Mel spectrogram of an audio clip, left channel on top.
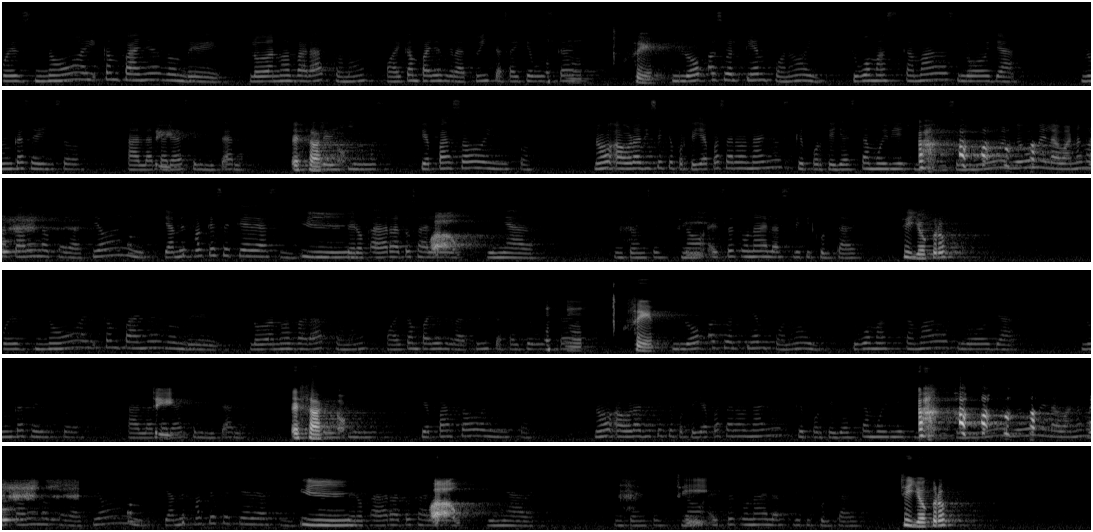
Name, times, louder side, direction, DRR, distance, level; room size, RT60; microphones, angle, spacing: voice 1, 0.0-2.2 2.5-5.8 6.7-8.2 8.5-10.2 10.8-11.7 12.1-13.3 14.0-14.7 15.1-16.2 16.8-24.7 25.2-26.3 26.6-27.2 27.9-30.4, left 5 dB, 75° left, 14 dB, 0.5 m, -48 dB
voice 2, 13.8-14.1 20.1-21.0 21.8-22.1 22.4-22.5 24.8-25.3 26.1-26.4 28.0-28.1 28.6-28.8 30.8-31.3, right 7 dB, 65° right, 18 dB, 0.4 m, -30 dB
15.0 x 6.8 x 9.2 m, 1.3 s
head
